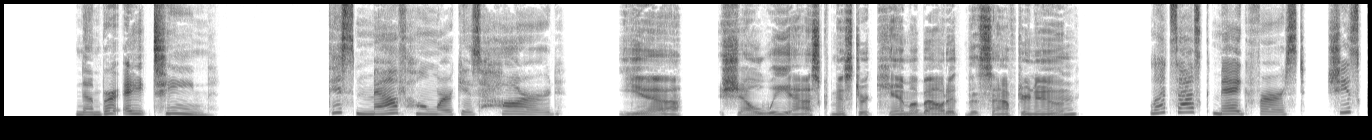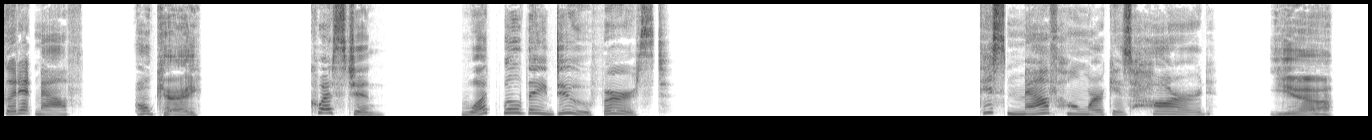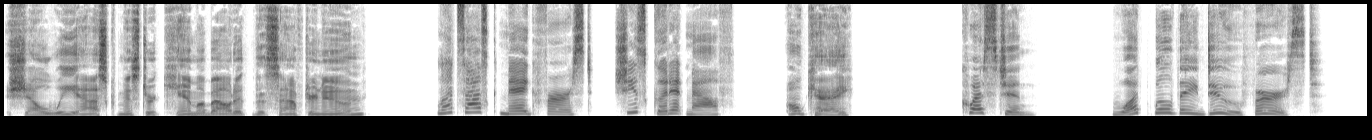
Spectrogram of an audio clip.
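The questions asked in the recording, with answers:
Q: What will they do first?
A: Ask Meg about the math homework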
